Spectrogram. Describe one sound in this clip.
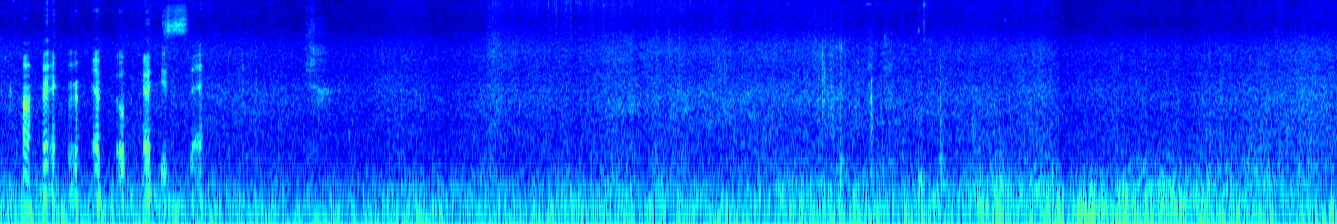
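Waves surge and wash steadily against a sailing ship at sea.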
